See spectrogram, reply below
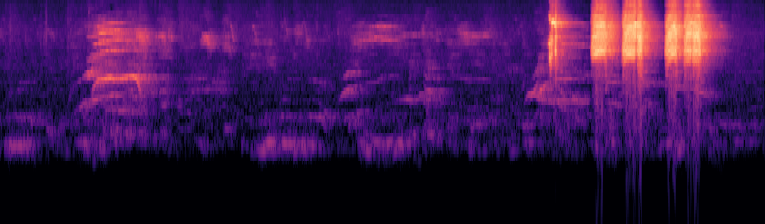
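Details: Black francolin calling, with mixed calls: soft, scattered chatter and murmuring at first, then four loud, harsh, raspy bursts in quick succession near the end.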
